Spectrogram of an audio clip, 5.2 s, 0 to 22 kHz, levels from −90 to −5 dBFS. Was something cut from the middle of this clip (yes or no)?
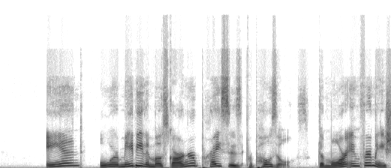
yes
